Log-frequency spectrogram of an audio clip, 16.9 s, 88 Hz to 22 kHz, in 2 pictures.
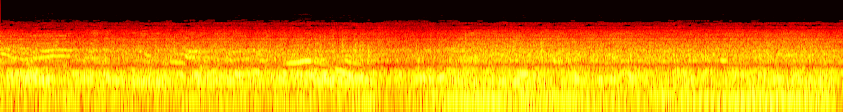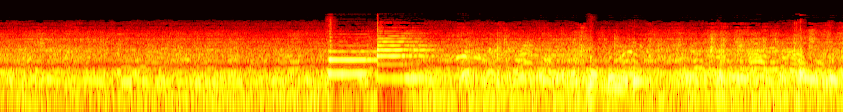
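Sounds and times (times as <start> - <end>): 
people talking: 0.0 - 16.8
steady rumble of traffic and engine noise: 0.0 - 16.8
fire engine horn following behind an ambulance: 11.6 - 13.1.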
